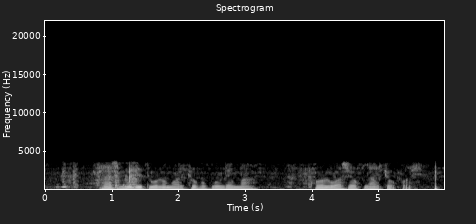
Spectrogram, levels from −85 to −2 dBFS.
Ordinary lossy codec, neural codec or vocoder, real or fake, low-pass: none; codec, 16 kHz, 16 kbps, FunCodec, trained on Chinese and English, 50 frames a second; fake; 3.6 kHz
